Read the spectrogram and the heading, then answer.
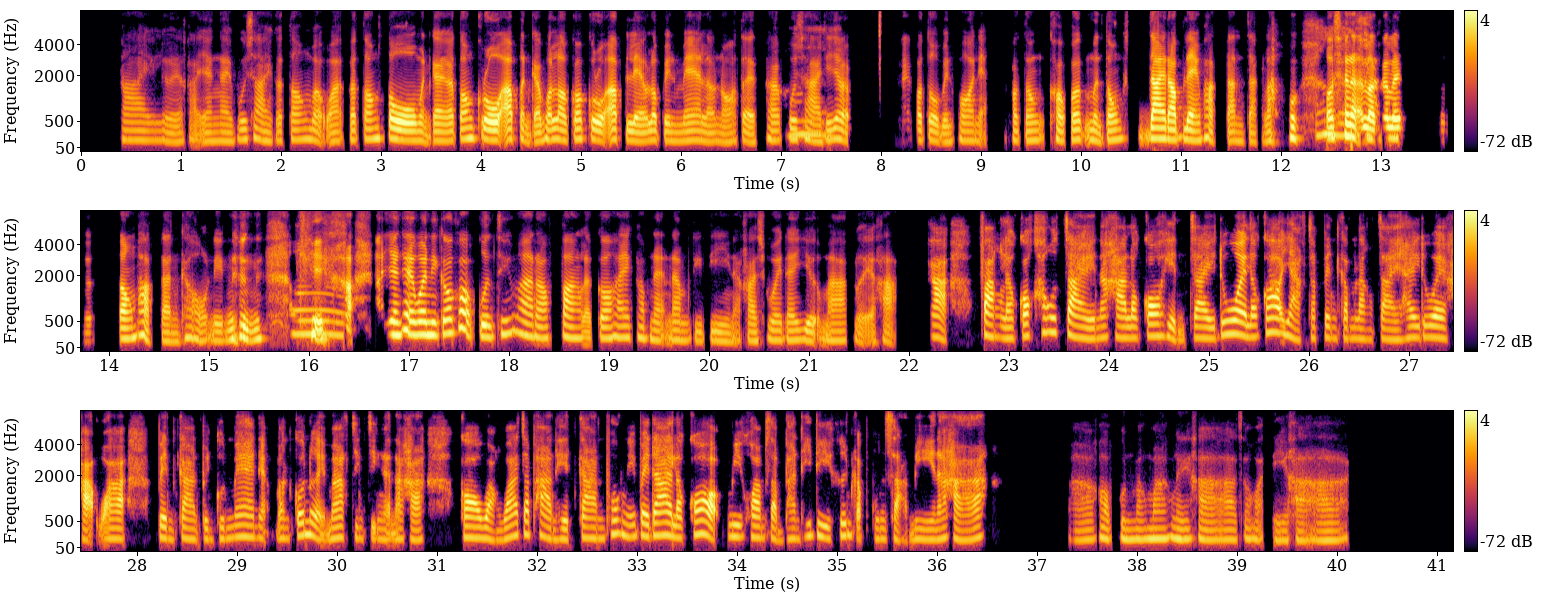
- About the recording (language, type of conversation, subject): Thai, advice, ความสัมพันธ์ของคุณเปลี่ยนไปอย่างไรหลังจากมีลูก?
- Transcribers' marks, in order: in English: "grow up"; in English: "grow up"; tapping; lip smack; laughing while speaking: "เรา"; unintelligible speech; laughing while speaking: "หนึ่ง โอเค ค่ะ"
